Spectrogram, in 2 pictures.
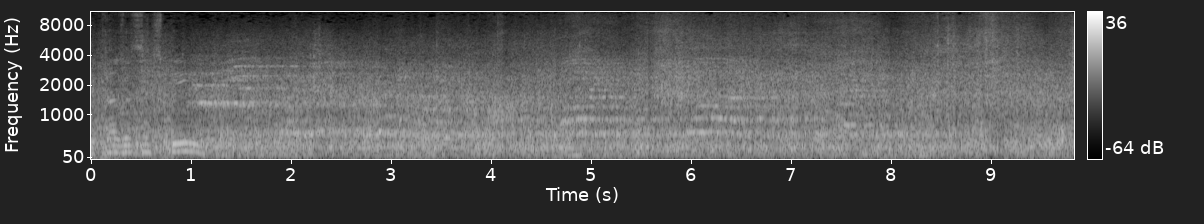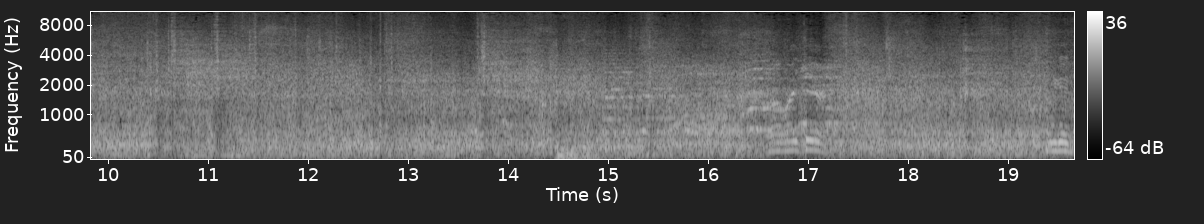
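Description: Ice hockey game ambience in an indoor rink: a steady wash of skates and play on the ice, with a few sharp clacks and voices calling out near the start and again near the end.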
